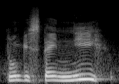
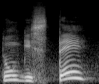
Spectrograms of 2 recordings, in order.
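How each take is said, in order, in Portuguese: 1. A sílaba tônica cai em ni. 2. A sílaba tônica cai em te. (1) "a sílaba tônica aqui não é o ni, não" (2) "com acento no E"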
